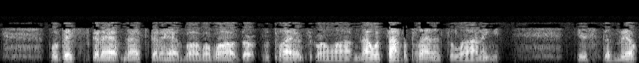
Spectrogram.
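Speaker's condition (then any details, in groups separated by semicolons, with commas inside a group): Vocal cord paralysis after stroke, unilateral vocal fold paralysis; wheelchair user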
